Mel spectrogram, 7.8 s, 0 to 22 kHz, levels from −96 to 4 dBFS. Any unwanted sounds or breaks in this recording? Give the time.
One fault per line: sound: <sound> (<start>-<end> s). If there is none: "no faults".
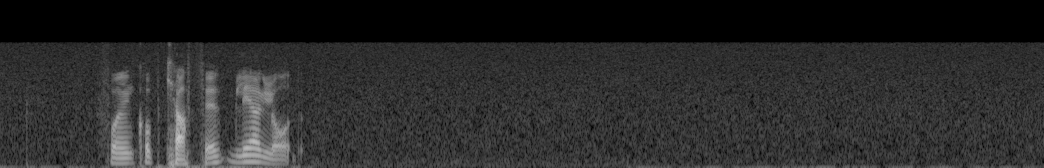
no faults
